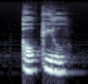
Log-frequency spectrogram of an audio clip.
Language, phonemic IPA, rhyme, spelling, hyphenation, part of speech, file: Dutch, /ɑlˈkil/, -il, alkyl, al‧kyl, noun, Nl-alkyl.ogg
- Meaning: alkyl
